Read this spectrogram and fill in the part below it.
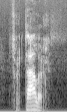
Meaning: translator
- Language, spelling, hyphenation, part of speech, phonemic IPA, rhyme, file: Dutch, vertaler, ver‧ta‧ler, noun, /vərˈtaː.lər/, -aːlər, Nl-vertaler.ogg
